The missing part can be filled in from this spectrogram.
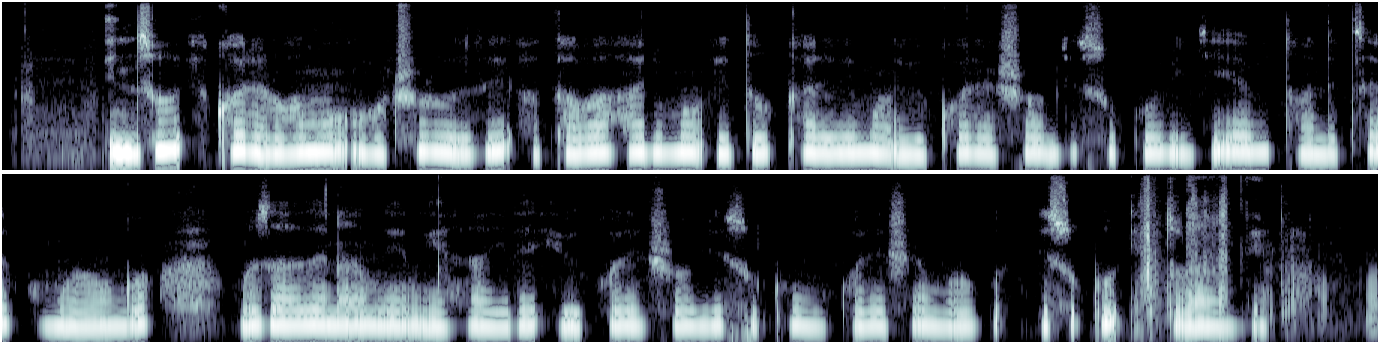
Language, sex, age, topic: Kinyarwanda, female, 25-35, finance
